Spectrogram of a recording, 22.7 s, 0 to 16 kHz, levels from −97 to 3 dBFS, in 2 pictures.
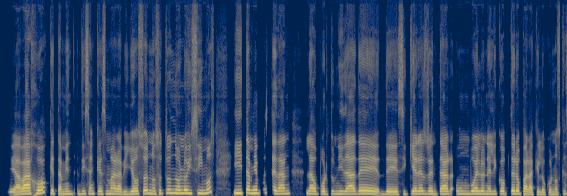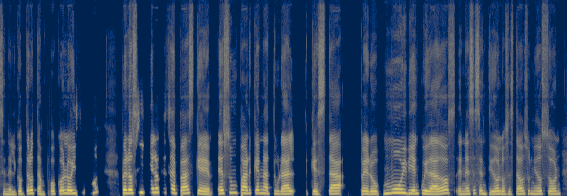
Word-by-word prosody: de 185 0 -3
abajo, 235 - +4
que 250 -5 -1
también 205 +1 -3
dicen 220 +2 -5
que 220 -1 -4
es 215 - -7
maravilloso. 220 +2 0
Nosotros 250 +4 -2
no 280 -1 +3
lo 270 0 +5
hicimos 265 +4 0 0.4
y 275 -1 +5
también, 270 0 +4
pues, 290 +2 -17
te 250 -3 0
dan 230 +1 -1 0.3
la 225 -1 +1
oportunidad 215 +1 -1
de 230 -3 +3
de 195 +1 -1
si 210 +1 -12
quieres 220 +2 0
rentar 215 0 0
un 220 0 -5
vuelo 225 0 +2
en 220 -1 -2
helicóptero 225 +2 0
para 205 -5 +1
que 185 +1 -8
lo 180 -1 -4
conozcas 190 +4 -8
en 195 -2 -6
helicóptero, 220 +7 0
tampoco 220 +2 -2
lo 260 0 +5
hicimos. 270 +3 -4 0.5
Pero 270 0 +8
sí 320 +3 0
quiero 320 +1 +2
que 310 - -19
sepas 275 -2 +1
que 210 -5 +1
es 260 +4 +1
un 300 -1 -3
parque 265 0 +2
natural 225 -4 0 0.3
que 220 - 0
está 225 +3 0 0.3
pero 210 -1 0
muy 295 +5 +3
bien 250 -1 0
cuidados, 235 +3 +1
en 210 0 -6
ese 225 +3 -5
sentido, 225 -3 -3
los 215 -1 -4
Estados 215 +4 -3
Unidos 225 0 -4
son, 215 +1 -4
225 Hz, 160 wpm, -19 LUFS, 215-255 Hz, 0.5 s, Pero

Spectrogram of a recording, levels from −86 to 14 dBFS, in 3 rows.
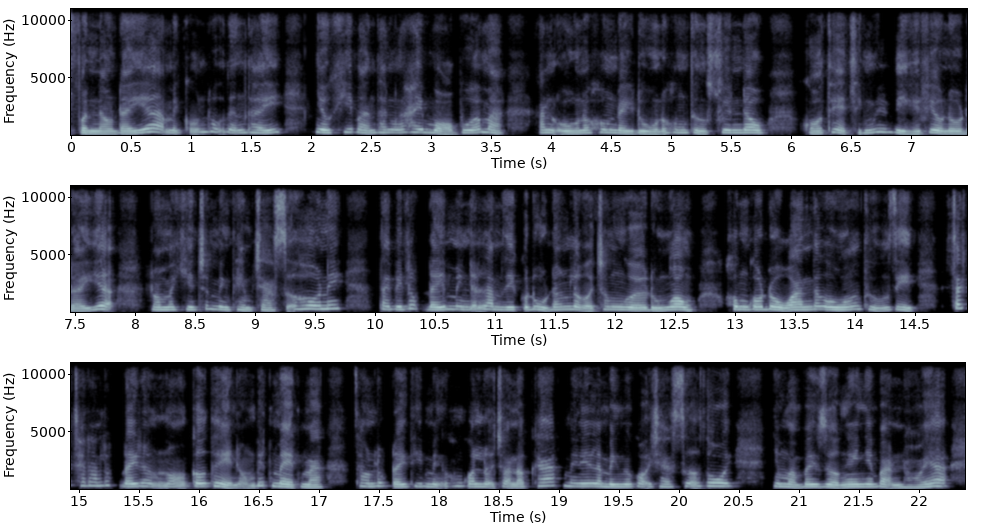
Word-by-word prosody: phần 210 -2 +2
nào 195 -1 0
đấy 200 +5 +1
á, 300 0 +3
mình 220 -3 -3
cũng 300 - -4
tự 320 - -3
nhận 235 -1 -1
thấy 240 +3 0 0.3
nhiều 255 -5 +5
khi 280 +4 -5
bản 235 -5 -2
thân 250 0 -2
hay 270 0 -1
bỏ 210 -10 +1
bữa 230 +1 +3
mà 255 -6 0 0.3
ăn 245 0 0
uống 200 -1 +1
nó 220 - +1
không 245 0 -2
đầy 205 -2 +2
đủ, 195 -4 +1
nó 185 - -2
không 240 +2 -3
thường 210 -5 0
xuyên 235 +4 0
đâu. 235 -2 +3 0.3
Có 200 -1 -2
thể 245 -7 -1
chính 210 +3 -3 0.2
vì 205 - +3
cái 180 +1 -2
phiều 220 +2 +3
đồ 190 -1 +1
đấy 190 +5 -1
á, 290 -3 +4 0.3
nó 225 - +1
mới 230 +1 +2
khiến 235 0 -1
cho 295 +5 -5
mình 240 -5 0
thèm 215 -3 -2
trà 205 0 -3
sữa 210 +6 -3
hơn 300 +1 +2
ấy, 330 +2 0 0.3
tại 270 -2 -3
vì 255 - +2
lúc 330 +2 -6
đấy 225 0 +4
mình 265 -1 -2
đã - - 0
làm 260 -4 0
gì 230 0 +4
có 225 0 -1
đủ 240 -4 +1
năng 235 +4 -2
lượng 255 -4 +1
ở 180 - +1
trong 250 +4 -2
người, 210 -2 +4
đúng 210 +2 +1
không? 245 -2 +6 0.3
Không 255 -2 +2
có 250 0 +4
đồ 245 -4 +5
ăn 230 +3 +3
thức 270 - 0
uống 230 -1 +5
các 275 - -2
thứ 215 -5 -2
gì, 220 -4 -1 0.3
chắc 360 0 +1
chắn 330 -1 -7
là 320 - -2
lúc 350 +2 -5
đấy 255 0 +3
là 275 -1 -2
nó 125 +1 -3
cơ 270 0 +5
thể 245 -10 +3
nó 200 - -5
cũng - - -5
biết 325 -1 -3
mệt 230 -5 +2
mà, 210 -1 +1 0.3
xong 275 -2 -2
lúc 290 +2 -4
đấy 220 +1 +2
thì 265 - -7
mình 235 -3 -1
cũng 255 - -9
không 295 0 -7
còn 240 - +1
lựa 235 - 0
chọn - - -3
nó - - +1
khác 315 +2 -3
mê 280 -2 -3
nên 265 0 +3
là 260 - +3
mình 225 -2 +3
mới 225 - +3
gọi - - -3
trà 235 -2 -4
sữa 275 +5 -4
thôi. 290 -2 +3 0.3
Nhưng 255 -2 -1
mà 220 - +1
bây 220 +2 +3
giờ 220 -3 +2
nghe 215 +2 +3
như 230 0 +3
bạn 215 -4 0
nói 205 +2 -2
á, 275 +1 +1
235 Hz, 315 wpm, -19 LUFS, 215-265 Hz, 0.3 s, không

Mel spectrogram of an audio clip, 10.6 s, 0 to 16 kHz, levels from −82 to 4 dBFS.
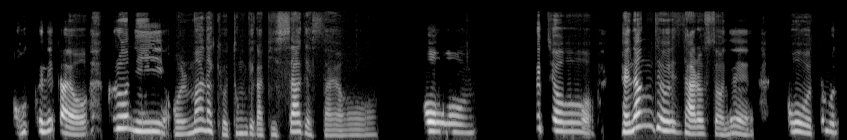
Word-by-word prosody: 어, 205 +2 -5
그니까요. 170 - +3 0.2
그러니 255 -7 +2
얼마나 225 +11 -1
교통비가 175 -2 -7
비싸겠어요. 145 - -5 0.6
어어. 220 -4 +4 0.8
그쵸. 245 - -1 0.3
배낭저 270 - +4
자로서는 175 -3 -1 0.5
어 235 -4 0
또 260 - -11
뭐 225 -3 -4
220 Hz, 195 characters per minute, -20 LUFS, 165-245 Hz, 0.8 s, 어어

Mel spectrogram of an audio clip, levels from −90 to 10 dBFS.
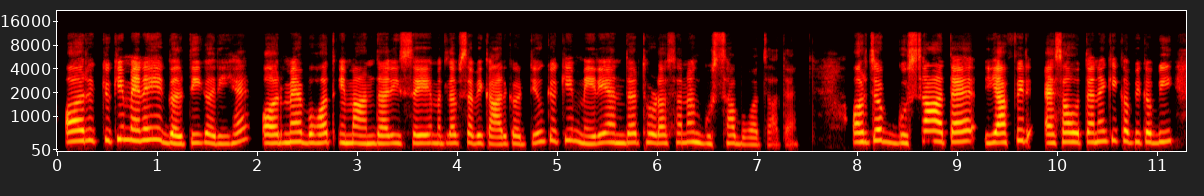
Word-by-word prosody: और 300 +2 +3
क्योंकि 325 +2 0
मैंने 320 -1 +4
ये 335 - +1
गलती 240 +2 +1
करी 220 -3 -2
है 285 +7 -4 0.2
और 240 0 +3
मैं 275 0 +3
बहुत 245 +2 0
ईमानदारी 230 -1 0
से 235 +1 +1
मतलब 235 0 -4
स्वीकार 225 -4 -1
करती 220 +1 -6
हूँ 270 - -4
क्योंकि 315 +1 -5
मेरे 235 -2 0
अंदर 255 0 -1
थोड़ा-सा 245 +1 -3
ना 270 +1 -3 0.2
गुस्सा 235 +1 -5
बहुत 200 -3 -10
ज़्यादा 185 - -17
है। - - -19 0.6
और 270 +1 +3
जब 295 -5 0
गुस्सा 240 +5 0
आता 275 0 +3
है 290 +2 +4
या 255 +1 +6
फ़िर 310 0 0 0.2
ऐसा 245 +1 +3
होता 265 0 +2
है - - 0
ना 285 - -1
कि 315 - -5
कभी-कभी 270 0 -1
250 Hz, 200 wpm, -25 LUFS, 235-275 Hz, 0.6 s, या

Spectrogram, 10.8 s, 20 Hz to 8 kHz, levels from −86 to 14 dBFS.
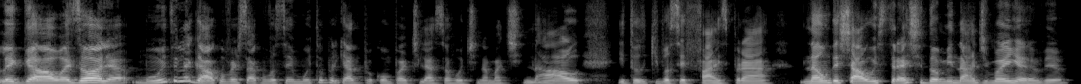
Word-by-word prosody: Legal. 155 -1 +5
Mas 155 +3 +1
olha, 190 -6 +7
muito 200 - -3
legal 335 - +1
conversar 160 -1 -6
com 150 -1 -15
você. 145 +1 -8
Muito 150 +6 -10
obrigado 175 -8 -6
por 145 - -13
compartilhar 140 -2 -8
sua 130 +1 -10
rotina 130 0 -10
matinal 130 +2 -4 0.4
e 135 - -9
tudo 135 +1 -5
que 140 0 -18
você 145 0 -2
faz 135 -2 -3
pra 140 0 -4 0.3
não 165 +4 +3
deixar 180 -4 +4
o 155 +1 +2
estresse 170 +5 0
te 185 - -7
dominar 160 -2 -1
de 165 +2 -9
manhã, 165 -6 +1
viu. 140 +5 -7
150 Hz, 165 wpm, -23 LUFS, 140-165 Hz, 0.4 s, olha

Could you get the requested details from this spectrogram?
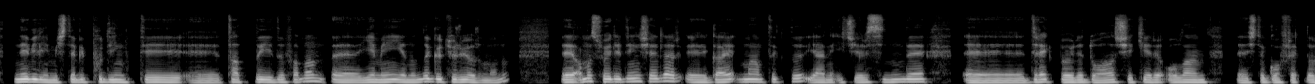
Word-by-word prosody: ne 120 +1 +7
bileyim, 110 -4 +4
işte, 100 +2 0
bir 110 -1 -1
pudingdi, 110 -1 -1
eee, 90 -5 0
tatlıydı 110 0 0
falan, 125 +5 -3
eee, 110 - +1
yemeğin 105 +2 +2
yanında 110 +3 +2
götürüyorum 110 -5 +1
onu. 95 - -5 0.5
Eee, 110 0 +5
ama 125 +6 +1
söylediğin 125 0 +1
şeyler, 140 +2 0
eee, 105 -2 0
gayet 110 +4 +1
mantıklı. 120 +4 -2
Yani 100 0 -1
içerisinde, 110 +5 0 0.4
eee, 90 -1 +1
direkt 110 -1 -1
böyle 105 -1 +2
doğal 100 +1 0
şekeri 105 0 -1
olan, 105 0 +1 0.3
eee, 95 - -2
işte, 95 +2 -2
gofretler 100 +1 -2
105 Hz, 140 wpm, -23 LUFS, 100-115 Hz, 0.5 s, ne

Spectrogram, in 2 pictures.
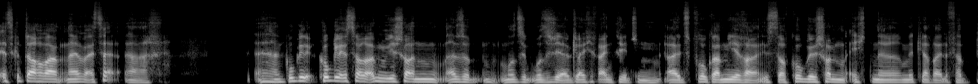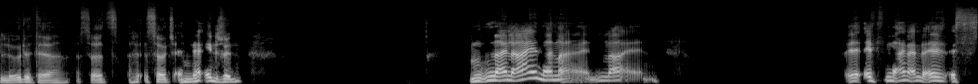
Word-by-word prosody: Es - - -3
gibt - - -5
doch 140 - +7
aber 125 -3 +5
ne, 120 +3 0
weißte, - - -2
ach 95 -2 -7 0.9
äh, 125 -1 -3
Google 150 +5 +1
Google 170 -2 +3
ist 150 - -2
doch - - +4
irgendwie 140 -2 +2
schon 120 -2 +1
also 120 -1 0
muss 115 0 -5
ich 110 - -2
muss 110 -2 -3
ich 110 - -5
ja 100 -4 +2
gleich 110 +3 -3
reingrätschen 100 -4 -3
als 100 -1 0
Programmierer 110 -5 +2
ist 110 -2 -6
doch 105 -1 0
Google 120 -4 +1
schon 115 -3 0
echt 115 0 -7
'ne 105 -1 -1
mittlerweile 105 -2 -3
verblödete 95 0 -3
Searz - - -5 0.3
Search 110 -1 0
En 125 +2 -1
Engine. 145 -2 +2 2.3
N 145 +2 +1
nein, 190 +1 +6
nein, 240 +11 +5
nein, 205 0 +3
nein, - - -2
nein. 180 +2 -4 1.8
Äh, - - +1
es 175 -5 +1
nein, 180 +2 +1
nein, - - -4
äh, 175 -2 +3
es 145 - -4
115 Hz, 145 wpm, -21 LUFS, 105-140 Hz, 2.3 s, doch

